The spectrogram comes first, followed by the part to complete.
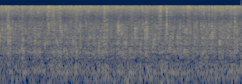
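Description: Thick chicken curry simmering in a pan, bubbling with a steady run of small pops and crackles.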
